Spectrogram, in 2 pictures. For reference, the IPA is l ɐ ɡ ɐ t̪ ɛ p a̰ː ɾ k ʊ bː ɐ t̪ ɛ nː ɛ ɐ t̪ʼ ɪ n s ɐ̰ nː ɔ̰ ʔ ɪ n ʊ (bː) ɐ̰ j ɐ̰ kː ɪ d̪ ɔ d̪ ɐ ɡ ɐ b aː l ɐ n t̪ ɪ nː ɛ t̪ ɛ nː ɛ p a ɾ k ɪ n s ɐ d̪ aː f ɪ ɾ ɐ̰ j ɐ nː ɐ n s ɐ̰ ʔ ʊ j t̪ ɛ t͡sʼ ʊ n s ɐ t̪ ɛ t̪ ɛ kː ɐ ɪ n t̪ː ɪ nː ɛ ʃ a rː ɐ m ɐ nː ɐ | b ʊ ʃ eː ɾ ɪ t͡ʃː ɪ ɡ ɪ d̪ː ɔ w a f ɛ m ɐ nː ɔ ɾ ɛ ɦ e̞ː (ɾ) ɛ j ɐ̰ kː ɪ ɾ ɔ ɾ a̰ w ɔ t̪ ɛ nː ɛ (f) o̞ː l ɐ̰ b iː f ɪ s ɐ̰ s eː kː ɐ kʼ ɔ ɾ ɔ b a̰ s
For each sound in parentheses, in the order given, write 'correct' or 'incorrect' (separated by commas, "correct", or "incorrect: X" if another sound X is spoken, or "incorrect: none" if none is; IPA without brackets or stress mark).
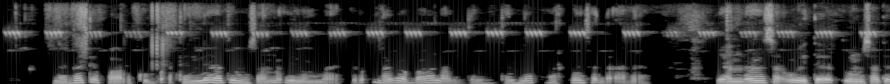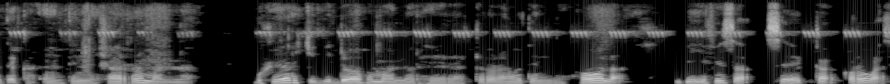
incorrect: mː, correct, incorrect: h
